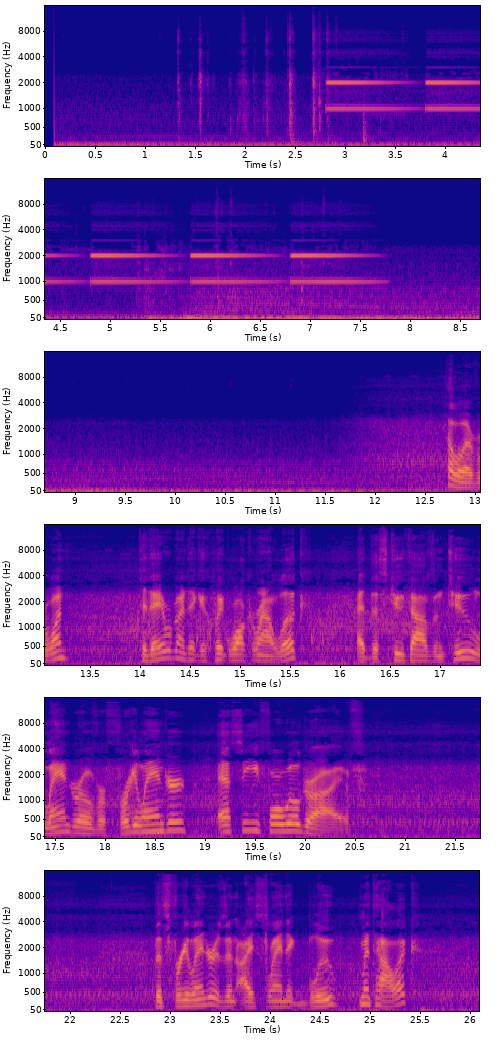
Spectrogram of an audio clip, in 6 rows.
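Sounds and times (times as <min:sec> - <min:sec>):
steady low cabin hum: 0:00.1 - 0:15.4
dashboard warning chime: 0:02.7 - 0:07.8.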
